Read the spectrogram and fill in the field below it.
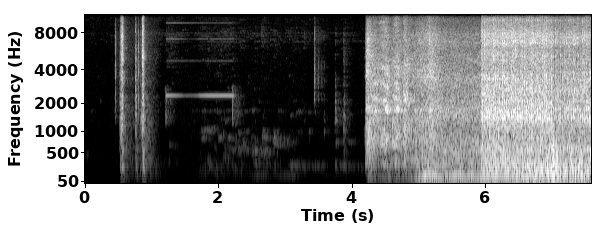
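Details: Toyota Innova diesel with an added turbo and intercooler, remapped, and an automatic transmission upgraded with Go-Trans: quiet clicks, then it fires at once and settles into a steady, even idle clatter. Normal, healthy start and idle.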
